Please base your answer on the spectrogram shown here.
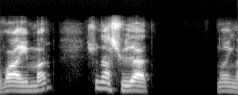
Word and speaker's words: Weimar: Como te mencioné, Producto de ello se establece la República de Weimar, se escribe Weimar, se pronuncia Weimar, es una ciudad, ¿no?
